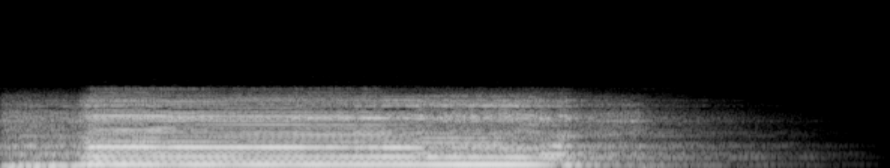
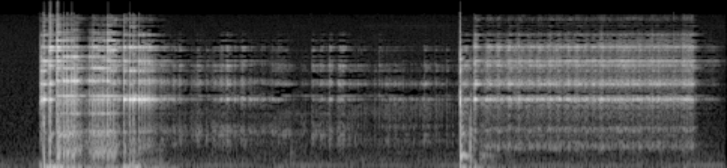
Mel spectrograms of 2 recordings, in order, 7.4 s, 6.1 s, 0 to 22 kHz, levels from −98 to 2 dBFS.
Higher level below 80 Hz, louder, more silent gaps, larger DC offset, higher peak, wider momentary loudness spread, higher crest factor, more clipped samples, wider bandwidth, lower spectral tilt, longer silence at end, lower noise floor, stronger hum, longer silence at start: first, -22 dBFS vs -48 dBFS; second, -17 LUFS vs -14 LUFS; neither; neither; second, -6 dBFS vs 0 dBFS; second, 13 LU vs 24 LU; second, 12 dB vs 20 dB; neither; second, 3 kHz vs 17 kHz; first, -10 dB/octave vs 2.5 dB/octave; first, 2.05 s vs 0.25 s; first, -81 dBFS vs -48 dBFS; neither; second, 0 s vs 0.35 s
